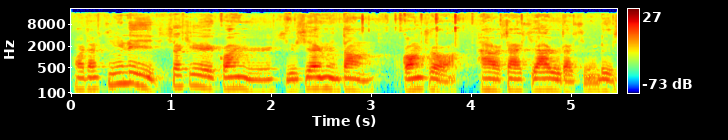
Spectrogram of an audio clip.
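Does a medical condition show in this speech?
Yes: hearing impairment; Skype video calls hard, others speak too fast, gets interrupted, falls behind.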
